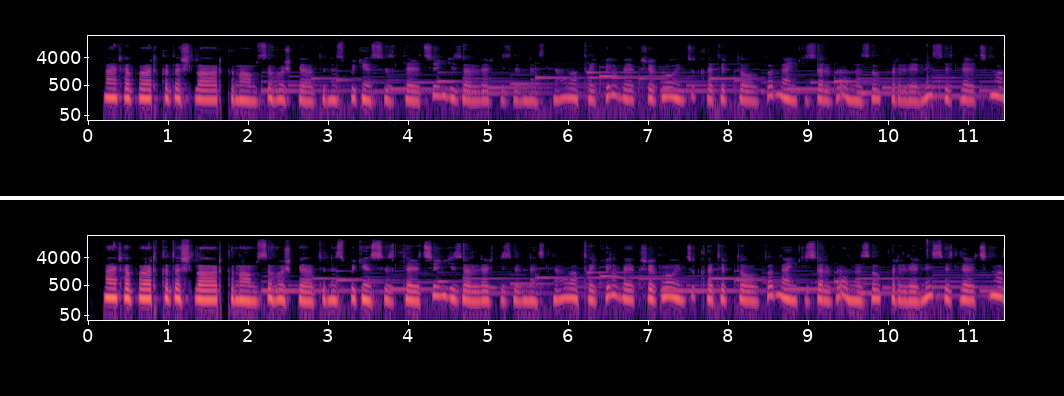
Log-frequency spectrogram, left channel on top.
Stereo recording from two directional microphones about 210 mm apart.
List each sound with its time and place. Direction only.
0.2 s speech: 25° right (ahead or behind)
